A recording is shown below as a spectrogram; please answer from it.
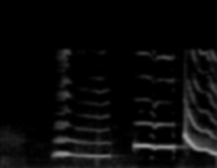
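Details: Oriental magpie-robin whistles, used to stimulate a bird that isn't singing: a lower steady whistle, a pause, a higher level whistle, then a sliding downward note.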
